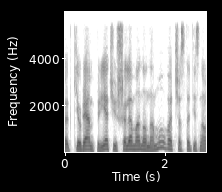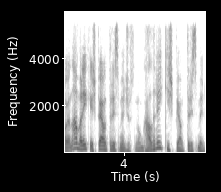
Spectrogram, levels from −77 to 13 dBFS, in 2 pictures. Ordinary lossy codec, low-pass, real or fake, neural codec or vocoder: AAC, 48 kbps; 5.4 kHz; fake; codec, 16 kHz, about 1 kbps, DyCAST, with the encoder's durations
